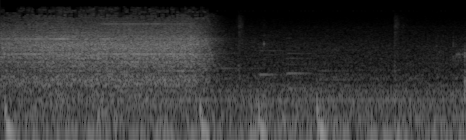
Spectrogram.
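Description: A Dyson Airwrap hair styler blows a loud, steady rushing hiss for about two seconds, then cuts off, leaving quiet room tone with a few faint handling clicks.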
